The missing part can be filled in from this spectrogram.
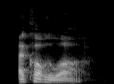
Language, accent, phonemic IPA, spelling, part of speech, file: French, France, /a.kɔʁ.dwaʁ/, accordoir, noun, LL-Q150 (fra)-accordoir.wav
- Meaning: tuning wrench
